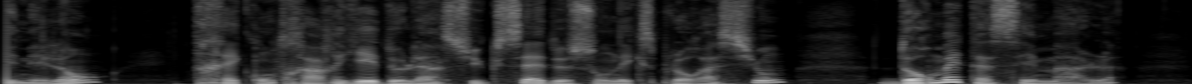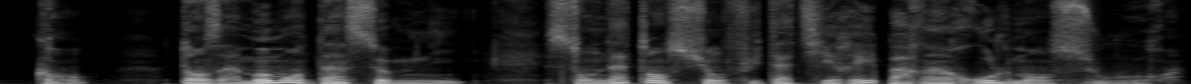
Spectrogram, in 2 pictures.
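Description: A man with a low, husky voice reads a novel aloud slowly, his pitch lively and wide-ranging. He stops now and then to put difficult words into plain terms. The sound is close and dry, with no echo.

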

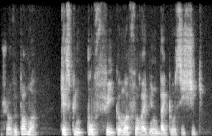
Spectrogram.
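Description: A man's voice: lowish voice, moderate pace, a little mellow, breathy edge, voice pushed up. A man reading a novel aloud and voicing an insolent, coarse blackmailing woman who speaks with mocking, overly familiar coolness. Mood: demanding. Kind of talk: audiobook reading.

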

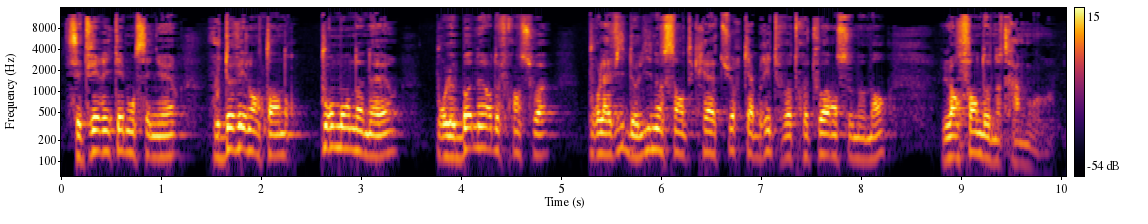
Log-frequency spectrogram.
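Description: A man's voice: medium pitch, moderate pace, warm tone, close to an everyday voice. A man reading as a dignified young noblewoman. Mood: earnest. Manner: solemn, proud and earnest. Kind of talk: audiobook character reading.

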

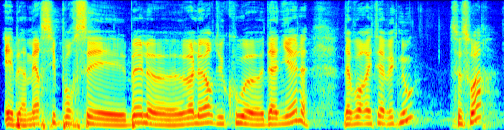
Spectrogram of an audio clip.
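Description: A man's voice: on the high side, moderate pace. A man hosting a podcast interview on stage, thanking guests with hesitant, filler-heavy speech. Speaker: podcast host. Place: theatre stage with live audience.

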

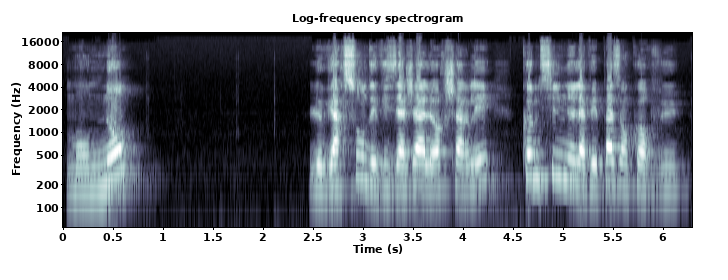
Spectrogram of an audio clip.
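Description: A woman reading a novel aloud in a steady, measured way. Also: mid-range voice. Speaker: reader of a novel.

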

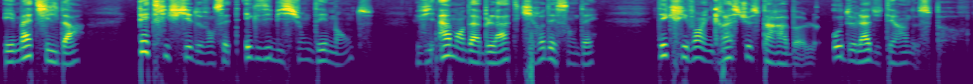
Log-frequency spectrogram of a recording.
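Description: A man's voice: fairly high pitch, moderate pace, a little mellow, no room sound. Man narrating a story, dramatic. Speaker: audiobook narrator. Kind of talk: expressive audiobook narration.

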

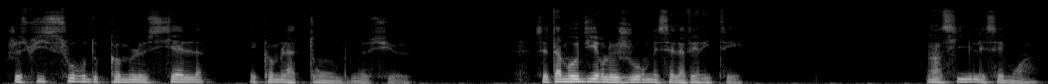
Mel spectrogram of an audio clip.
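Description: A man reading as a despairing deaf woman. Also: fairly low pitch. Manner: soft, sorrowful, measured delivery. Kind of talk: audiobook reading of classic fiction.

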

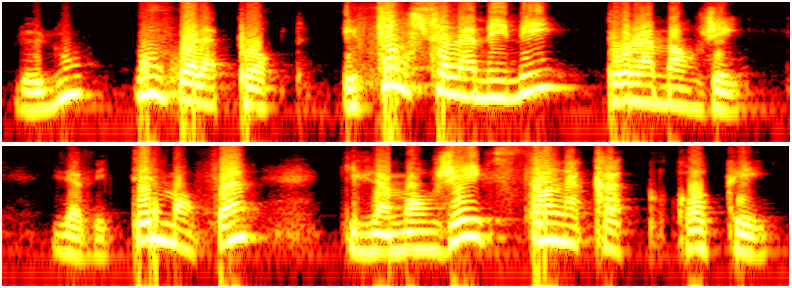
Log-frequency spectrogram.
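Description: Mellow man reading a story aloud. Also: on the high side, unhurried, low-quality recording. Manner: steady, clear reading.

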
